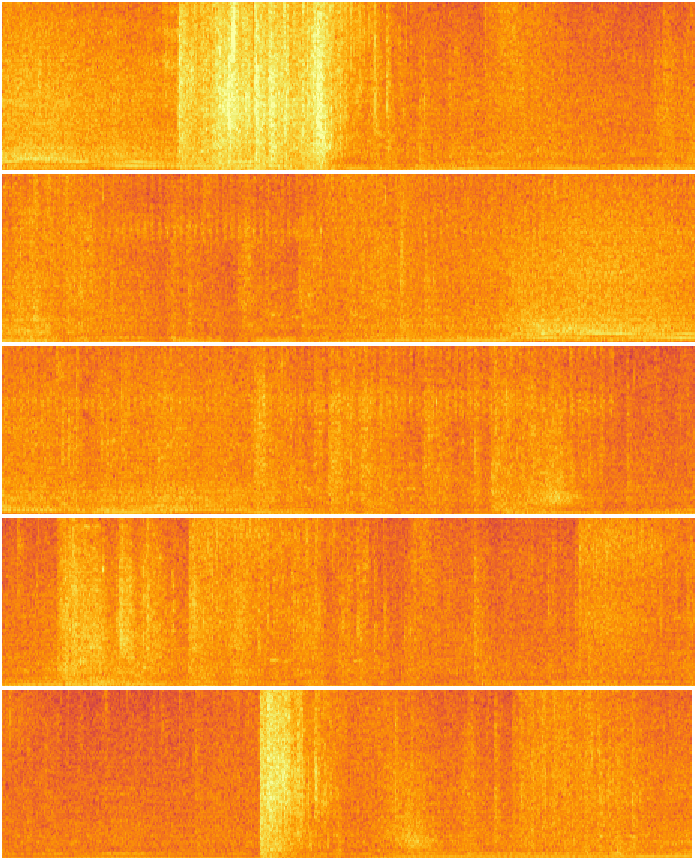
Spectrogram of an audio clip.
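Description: Tyres crunch over rough dirt.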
